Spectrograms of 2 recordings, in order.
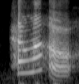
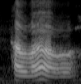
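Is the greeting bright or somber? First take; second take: bright; somber. First: It is said in a bright, cheerful tone. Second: It is said in a somber, serious tone.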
